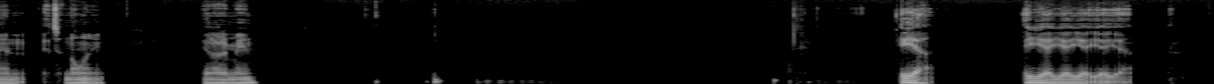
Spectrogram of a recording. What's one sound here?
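A man speaks close to a microphone in short bursts, with pauses.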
